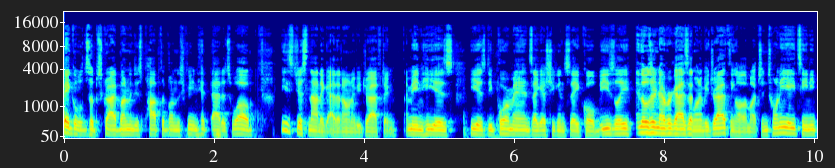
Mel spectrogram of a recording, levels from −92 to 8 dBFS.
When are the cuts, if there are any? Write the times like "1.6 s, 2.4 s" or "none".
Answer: 2.8 s, 8.4 s

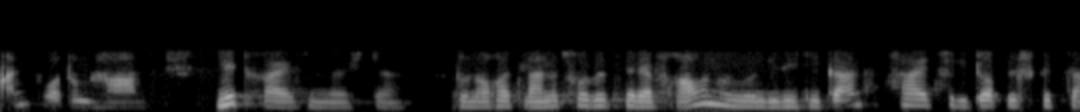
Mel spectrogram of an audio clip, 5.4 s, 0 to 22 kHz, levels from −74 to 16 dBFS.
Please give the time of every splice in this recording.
2.3 s

